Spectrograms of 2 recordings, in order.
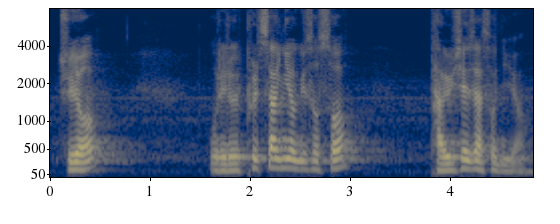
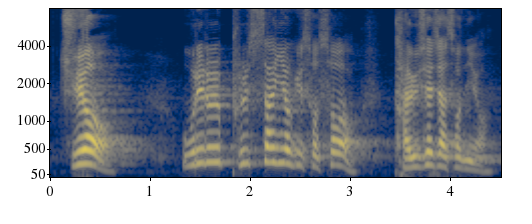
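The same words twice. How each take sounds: First: It is said quietly and calmly. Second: It is said as a desperate, pleading cry.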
